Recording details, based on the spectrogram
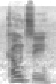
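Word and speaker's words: Konecny: Number to 49, we have Travis, I believe, Conci is how you say his last name, for the Philadelphia Flyers.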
